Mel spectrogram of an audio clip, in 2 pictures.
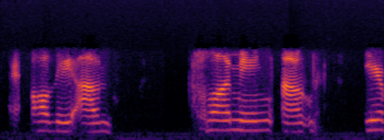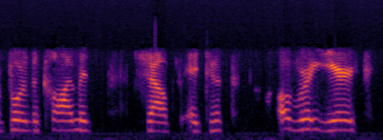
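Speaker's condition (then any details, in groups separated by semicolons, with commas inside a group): Cerebral palsy; severe cerebral palsy from birth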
